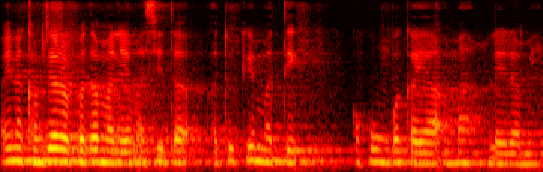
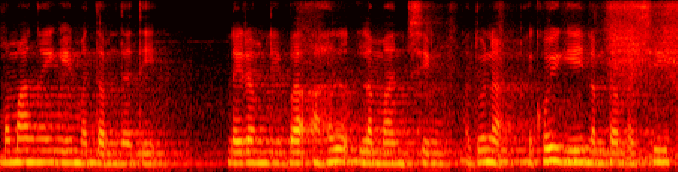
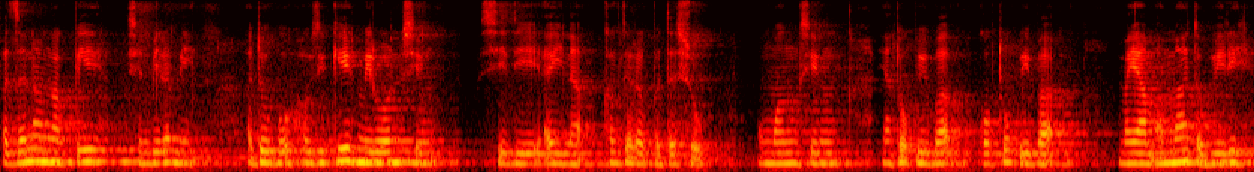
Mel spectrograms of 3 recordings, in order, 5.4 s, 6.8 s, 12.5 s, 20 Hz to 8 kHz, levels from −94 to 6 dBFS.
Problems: background sounds at intervals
